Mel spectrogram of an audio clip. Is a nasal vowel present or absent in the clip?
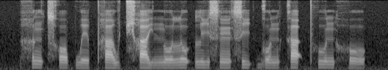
present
